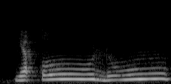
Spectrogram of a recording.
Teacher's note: ٹھیک ہے، یقولو کہنا ہے، تھوڑا سا 2 کاؤنٹ کرنا ہے، ہونٹوں کو گول کرتے ہوئے تھوڑا سا آگے کھینچنا ہے 2 حرکتوں کے برابر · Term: واو مدہ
